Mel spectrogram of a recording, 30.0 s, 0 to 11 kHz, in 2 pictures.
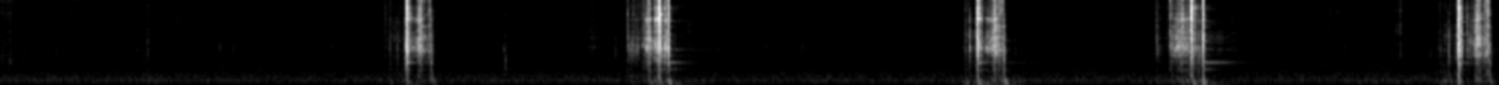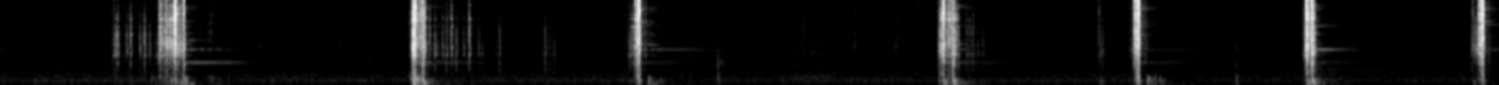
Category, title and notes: Sound effects > Other mechanisms, engines, machines
Glock17 Slide
Racking and releasing a Glock 17's slide. GLOCK 17 SLIDE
